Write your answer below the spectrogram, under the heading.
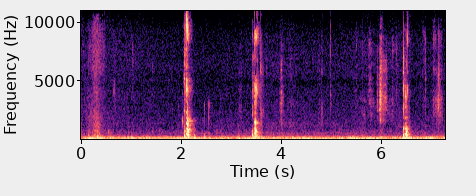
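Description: Three brief, sharp hiccup sounds from a small animal in a quiet room, a few seconds apart.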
